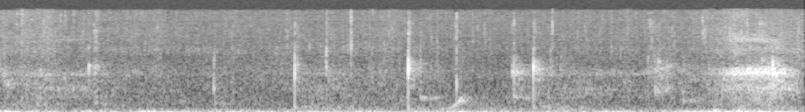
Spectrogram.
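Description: Faint low wind rumble on the microphone, with a few soft scattered clicks.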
